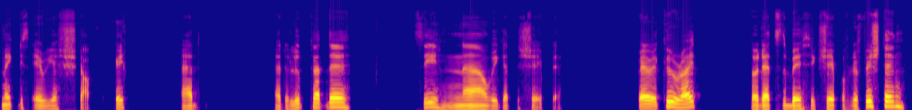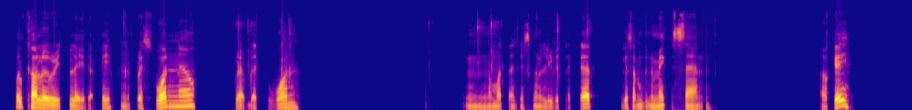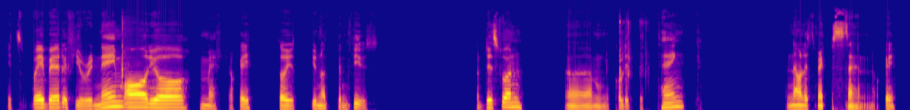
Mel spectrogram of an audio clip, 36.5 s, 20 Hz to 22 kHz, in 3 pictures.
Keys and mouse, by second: 1.4 ctrl+r, 5.0 Tab, 5.5 click, 5.9-6.7 middle drag, 7.2-7.8 middle drag, 8.3-8.8 middle drag, 11.2 shift+middle drag, 11.5 middle click, 13.7 KP_1, 14.8 click, 15.3 g, 17.3 shift+middle click, 17.6 g, 18.7 ctrl+z, 19.2 click, 19.7 Tab, 20.0 Tab, 21.8 shift+middle click, 24.0 click, 24.5-34.1 drag, 34.6 drag.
